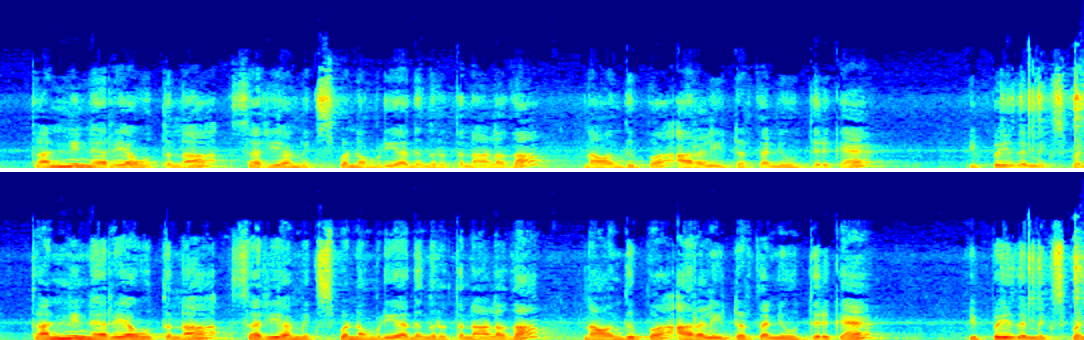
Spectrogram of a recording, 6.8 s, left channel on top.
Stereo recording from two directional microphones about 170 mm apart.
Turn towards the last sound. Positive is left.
turn(degrees=-20)  # may be behind; listen again after turning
